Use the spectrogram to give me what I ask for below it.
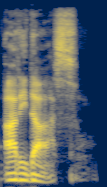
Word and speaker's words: Adidas: But everyone else in the world, everyone else in the world, pronounces it Adidas. Do you know why? – I don't know. – Because the guy who started the shoe company's name was Adidas. – Oh, that's how he pronounces it.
